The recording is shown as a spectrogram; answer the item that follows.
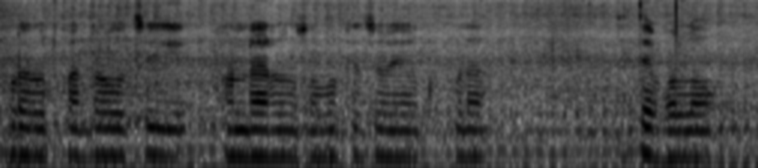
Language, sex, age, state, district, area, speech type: Odia, male, 18-30, Odisha, Nabarangpur, urban, spontaneous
